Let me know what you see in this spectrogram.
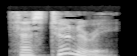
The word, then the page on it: festoonery: British English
